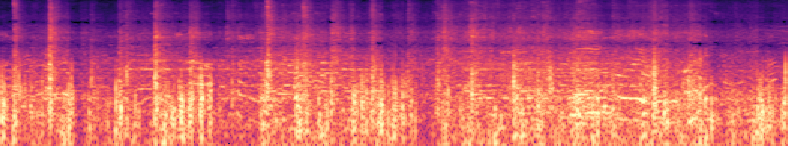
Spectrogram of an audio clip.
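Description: Footsteps on a leaf-littered forest trail: irregular crunching knocks at about walking pace, with rustling handling noise from a handheld camera.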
